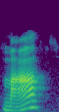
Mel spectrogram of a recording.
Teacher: is the second tone it's the rising tone mark so it's kind of like you're asking question ma mom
